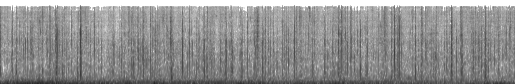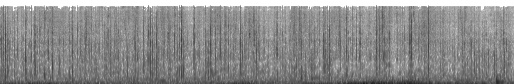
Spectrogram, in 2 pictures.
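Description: Rain falling, with many sharp, irregular drop hits close by. Under it runs a low rumble that is louder at the start and swells again about eleven seconds in.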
